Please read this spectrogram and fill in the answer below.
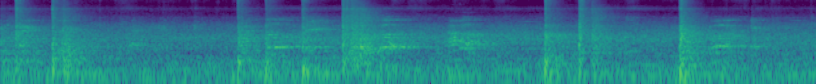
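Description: Boxing gloves smacking focus mitts and a belly pad in a padwork drill: sharp hits in small clusters of two or three, about seven in all, the loudest near the end.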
